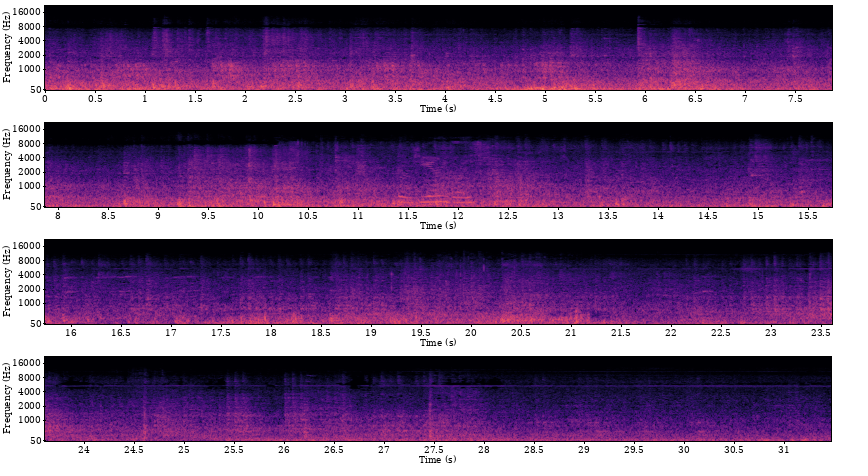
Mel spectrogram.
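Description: Freight train of railroad tank cars rolling past, a continuous rumble of the cars with irregular clicks and knocks from the wheels on the rails. It grows somewhat quieter over the second half.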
